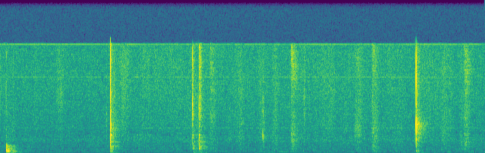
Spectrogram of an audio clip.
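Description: A few faint, sharp clicks roughly a second apart, the first the loudest: a diamond painting pen's multi-placer tip pressing resin drills down onto the canvas.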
